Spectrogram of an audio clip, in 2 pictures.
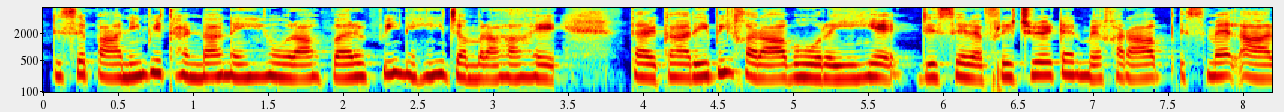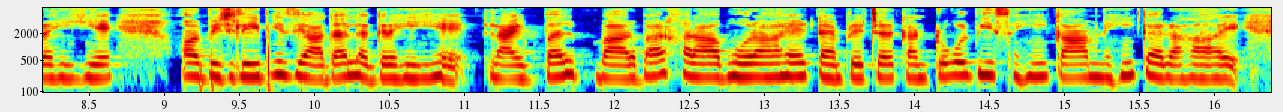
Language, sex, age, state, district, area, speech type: Urdu, female, 18-30, Telangana, Hyderabad, urban, spontaneous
